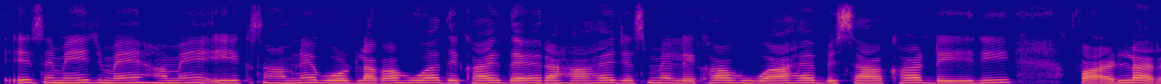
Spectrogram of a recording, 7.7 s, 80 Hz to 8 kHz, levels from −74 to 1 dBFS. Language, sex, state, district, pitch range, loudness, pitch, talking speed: Hindi, female, Maharashtra, Aurangabad, 210-230 Hz, -28 LUFS, 220 Hz, 165 wpm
